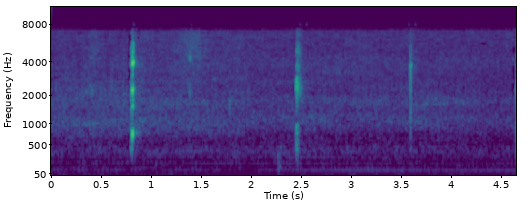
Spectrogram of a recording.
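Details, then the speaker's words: Baby girl who often gets hiccups, seeming tired: three brief, sharp, gulping hiccups spaced a second or two apart against quiet room noise. "She's like, "Screw you. I've got the hiccups. Get that camera off me.""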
